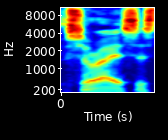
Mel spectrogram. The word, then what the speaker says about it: psoriasis: until I got to those last two psoriasis psoriasis thank you and vas clus vas vasus vas glus I think it's pronounced v c u l i t i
